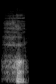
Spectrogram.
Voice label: phoneme horse, American; American IPA phonic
